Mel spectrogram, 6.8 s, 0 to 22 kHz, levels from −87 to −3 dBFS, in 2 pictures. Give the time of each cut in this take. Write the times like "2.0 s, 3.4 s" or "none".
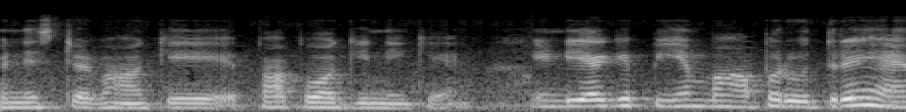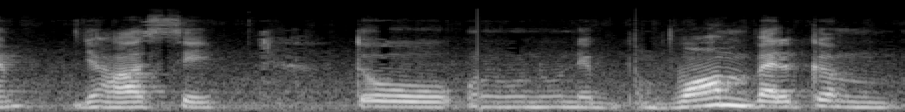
5.2 s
